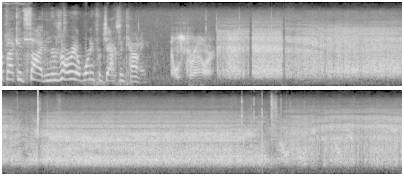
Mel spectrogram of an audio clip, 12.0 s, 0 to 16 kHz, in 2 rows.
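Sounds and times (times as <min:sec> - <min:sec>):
radio static hiss: 0:02.5 - 0:12.0
sharp click: 0:06.5 - 0:06.7.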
